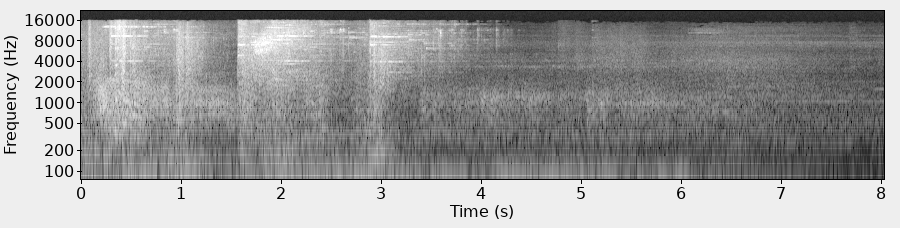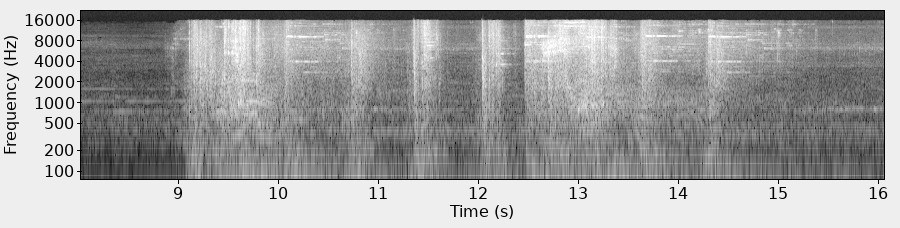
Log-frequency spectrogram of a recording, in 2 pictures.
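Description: Magic blasts whoosh and crackle in a fierce fight.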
